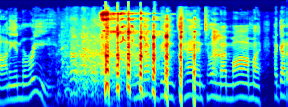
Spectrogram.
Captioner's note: laughing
